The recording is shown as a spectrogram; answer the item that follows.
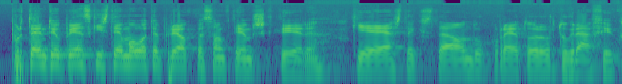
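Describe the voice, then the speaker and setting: Ordinary pitch variation marks a man speaking at medium pitch and a moderate pace. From Mozambique. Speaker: academic speaker at education conference. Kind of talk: conference speech. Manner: hesitant, many fillers.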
